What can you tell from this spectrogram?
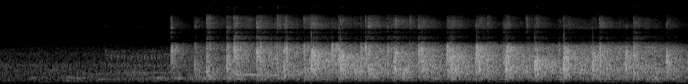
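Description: A small group of spectators clapping at the close of a dressage test. The clapping starts about two seconds in and eases off near the end.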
